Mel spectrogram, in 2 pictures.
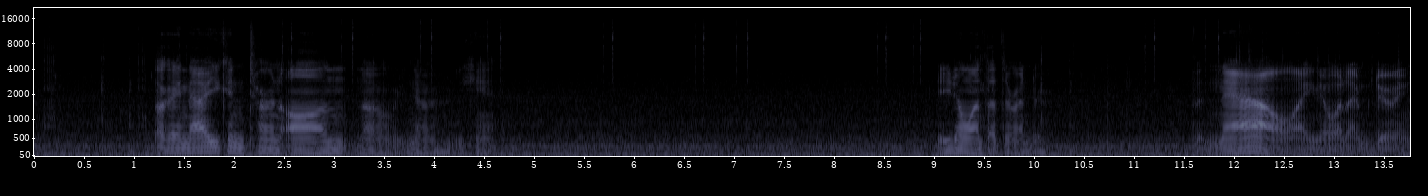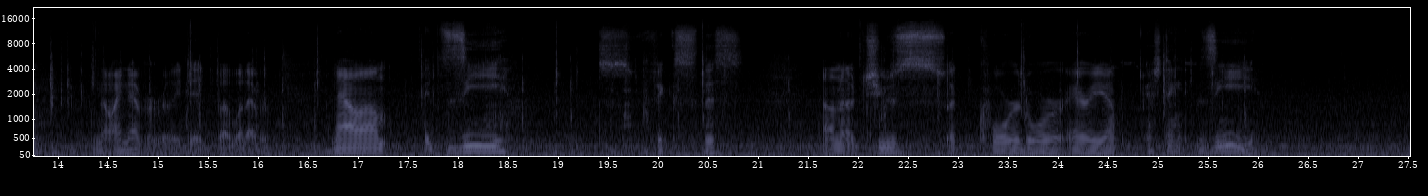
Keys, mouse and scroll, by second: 0.0-0.6 scroll down 3, 0.6-1.0 middle drag, 1.0-2.4 scroll down 5, 2.4 click, 3.0 click, 3.8 click, 4.5 click, 5.6 click, 6.5 click, 7.0 click, 8.4 click, 8.7 click, 9.3-10.0 scroll up 5, 10.0-11.0 middle drag, 11.0-11.8 drag, 12.3 middle click, 12.9-13.9 scroll up 2, 14.8-17.6 shift+middle drag, 17.6 KP_7, 18.2-18.6 scroll down 6, 18.6-19.6 shift+middle drag, 19.6-20.1 scroll up 6, 20.1 shift+middle click, 20.4-21.2 scroll up 3, 21.2 scroll up 1, 21.2-22.8 middle drag, 22.8 KP_1, 23.6-25.0 middle drag, 25.0 KP_7, 25.8-27.5 shift+middle drag.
